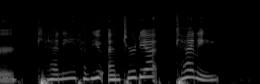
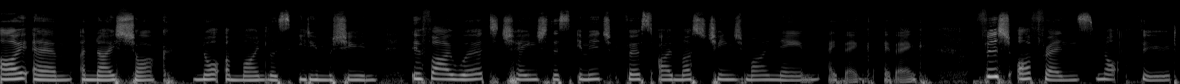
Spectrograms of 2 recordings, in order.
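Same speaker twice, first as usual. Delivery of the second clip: bad, cringeworthy, put-on Australian accent; 4 dB louder than usual. Retelling a favorite Finding Nemo scene, quoting the shark in a cringy Australian accent. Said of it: "my Australian accent is gonna be really cringy".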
